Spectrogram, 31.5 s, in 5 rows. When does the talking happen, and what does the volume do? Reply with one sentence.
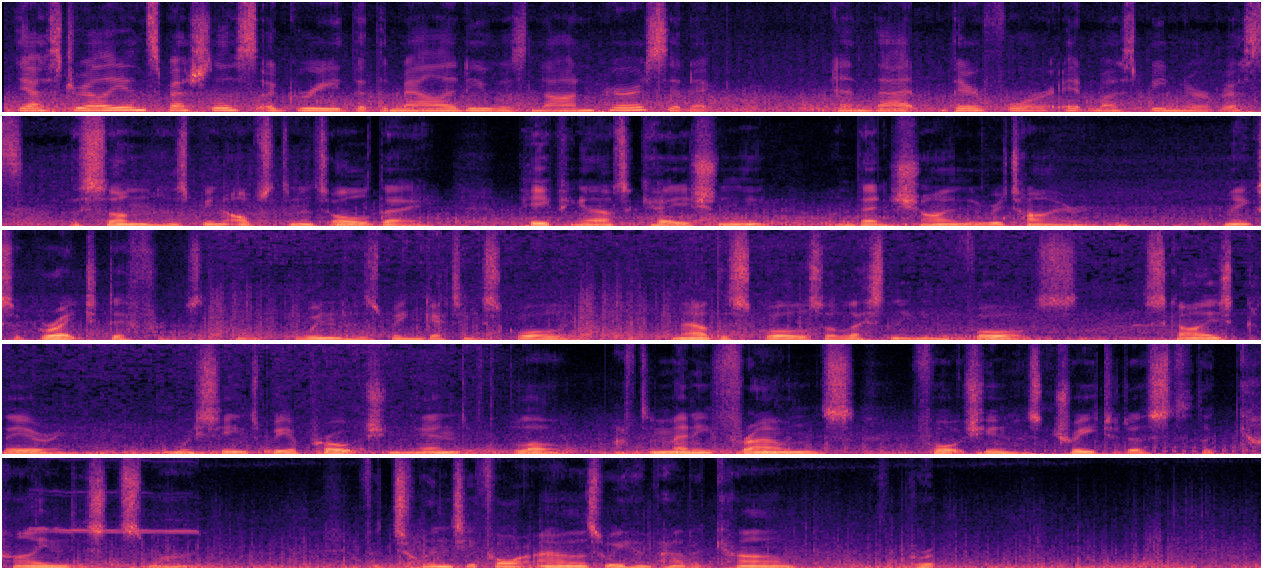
You can hear the talking from 0.1 to 26.3 s, at a steady volume; and briefly from 27.0 to 29.9 s.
